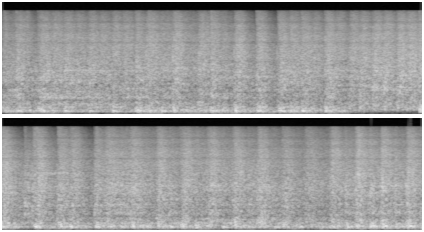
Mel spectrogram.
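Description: Loud, fast drumming with a steady, driving beat: percussion for a troupe of dancers in Dinagyang-style tribal festival costume.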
